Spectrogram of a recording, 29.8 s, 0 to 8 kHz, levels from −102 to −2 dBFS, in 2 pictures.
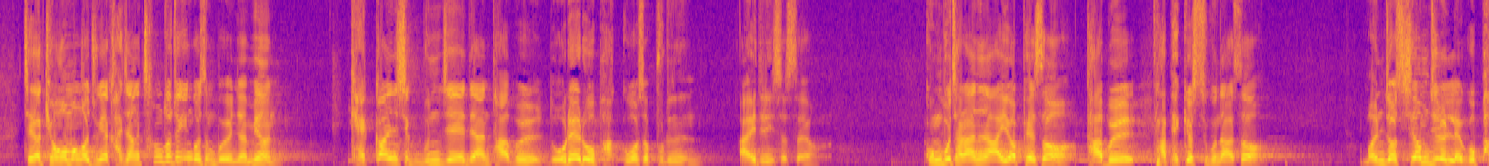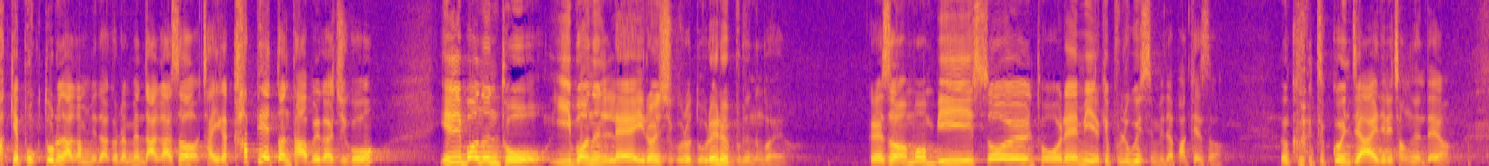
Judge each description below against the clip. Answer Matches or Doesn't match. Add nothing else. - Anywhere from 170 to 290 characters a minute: Doesn't match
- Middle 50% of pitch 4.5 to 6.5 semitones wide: Matches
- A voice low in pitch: Doesn't match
